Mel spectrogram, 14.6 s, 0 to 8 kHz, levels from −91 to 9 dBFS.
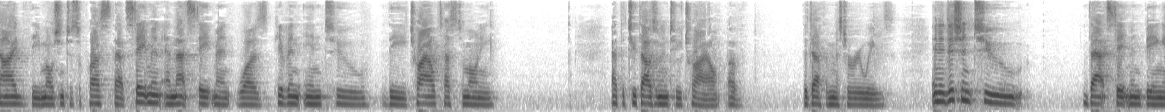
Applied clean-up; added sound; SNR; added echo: none; none; none; none.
